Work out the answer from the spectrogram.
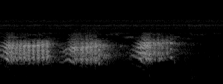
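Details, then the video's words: A Cuban treefrog (Osteopilus septentrionalis), recorded in Georgia, USA, gives three rasping, snoring croaks, each about half a second long. "Cuban Treefrog"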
